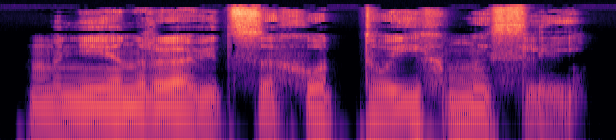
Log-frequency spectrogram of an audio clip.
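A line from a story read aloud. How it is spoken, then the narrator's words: Quiet hoarse rasp. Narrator (Russian): тихо прохрипел Артем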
